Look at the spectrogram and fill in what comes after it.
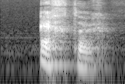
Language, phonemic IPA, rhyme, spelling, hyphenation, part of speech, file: Dutch, /ˈɛx.tər/, -ɛxtər, echter, ech‧ter, adverb / adjective, Nl-echter.ogg
- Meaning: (adverb) however; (adjective) comparative degree of echt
